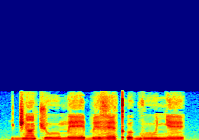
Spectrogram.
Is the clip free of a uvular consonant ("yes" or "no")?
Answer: yes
